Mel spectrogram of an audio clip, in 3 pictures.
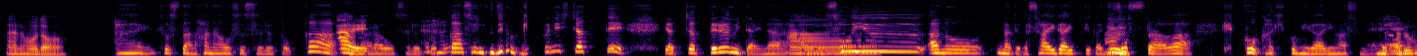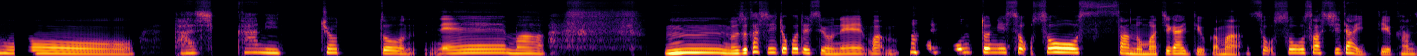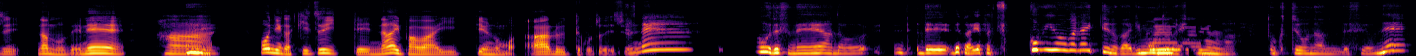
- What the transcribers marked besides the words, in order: chuckle; laughing while speaking: "そういうの全部逆にしちゃって"; tapping
- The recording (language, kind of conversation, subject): Japanese, podcast, リモートワークで一番困ったことは何でしたか？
